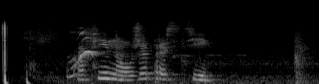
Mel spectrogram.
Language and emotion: Russian, sad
